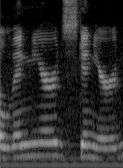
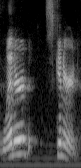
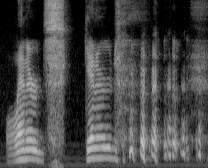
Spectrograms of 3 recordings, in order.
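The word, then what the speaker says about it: Lynyrd Skynyrd: Andy and pepper are on their way to lard skard leard lard skard Jesus Christ lyard skard lyard skard what I know it's spelled weird but it's Leonard skinnard that's it Freebird man Leonard skard even one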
